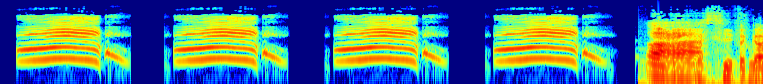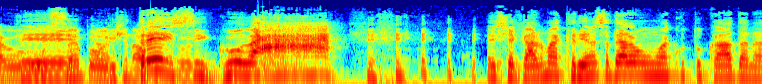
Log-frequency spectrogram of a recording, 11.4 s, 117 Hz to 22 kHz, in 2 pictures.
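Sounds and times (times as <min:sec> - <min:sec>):
restored video game baby crying sound effect: 0:00.1 - 0:04.6
speech: 0:04.8 - 0:11.4
laughter: 0:08.0 - 0:09.5.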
